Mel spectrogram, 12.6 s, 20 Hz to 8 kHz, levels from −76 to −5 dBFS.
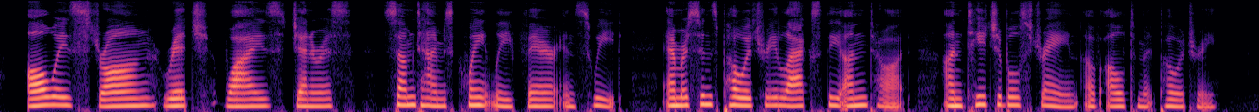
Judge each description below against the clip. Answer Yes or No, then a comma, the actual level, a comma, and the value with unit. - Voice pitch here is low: No, high, 190 Hz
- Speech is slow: Yes, slow, 100 wpm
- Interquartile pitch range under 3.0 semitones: Yes, narrow, 2.4 semitones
